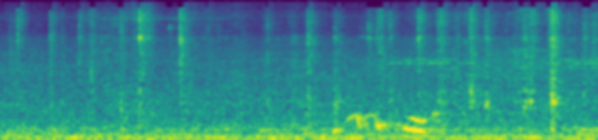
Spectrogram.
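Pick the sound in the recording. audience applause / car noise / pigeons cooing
pigeons cooing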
